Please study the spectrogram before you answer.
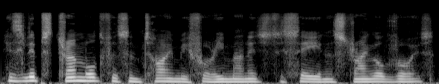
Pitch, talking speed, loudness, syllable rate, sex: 130 Hz, 205 wpm, -17 LUFS, 5.1 syllables/s, male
